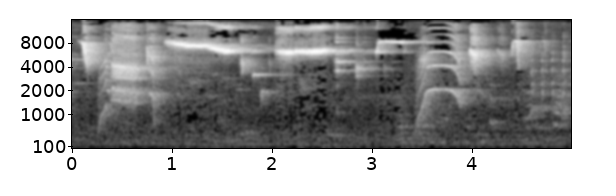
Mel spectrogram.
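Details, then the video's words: A cucak keling sings vigorously as a tutor song for training other caged birds and for luring: loud, clear, high whistles that slide up and down, with sharp chipping notes between phrases and a rising whistle near the end. "Suara Burung Cucak Keling Gacor"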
